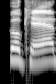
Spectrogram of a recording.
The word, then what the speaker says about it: Spokane: Spokane. But it's all good. I I'm just making sure I'm making my pronunciation right.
